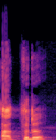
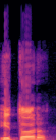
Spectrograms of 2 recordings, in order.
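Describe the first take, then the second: First: It starts with 'a' and ends in 'tr'. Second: It starts with 'i' with a vowel before r. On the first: "सब के सब गलत हैं" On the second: "सब के सब गलत हैं"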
